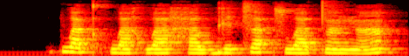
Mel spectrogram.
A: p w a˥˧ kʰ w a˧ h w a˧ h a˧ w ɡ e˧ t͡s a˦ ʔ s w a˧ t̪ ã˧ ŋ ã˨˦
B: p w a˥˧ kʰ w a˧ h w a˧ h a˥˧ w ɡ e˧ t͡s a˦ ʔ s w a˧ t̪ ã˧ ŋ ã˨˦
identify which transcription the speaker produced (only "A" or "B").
A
